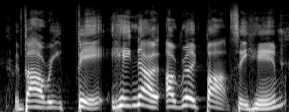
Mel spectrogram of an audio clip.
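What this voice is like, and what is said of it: Put-on British accent. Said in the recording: “British. I love ... British accent. It's so solid... Your British is just so good... It's just harsh. It's great.”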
